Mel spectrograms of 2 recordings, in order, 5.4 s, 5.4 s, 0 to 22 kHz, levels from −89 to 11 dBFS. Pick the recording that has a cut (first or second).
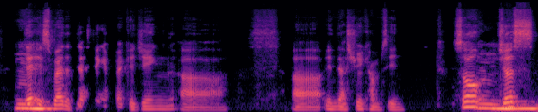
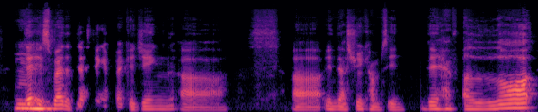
second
